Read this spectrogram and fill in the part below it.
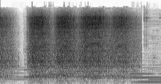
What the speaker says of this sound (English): again in the electric chopper, I am going to add the onion so that it will be finely chopped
